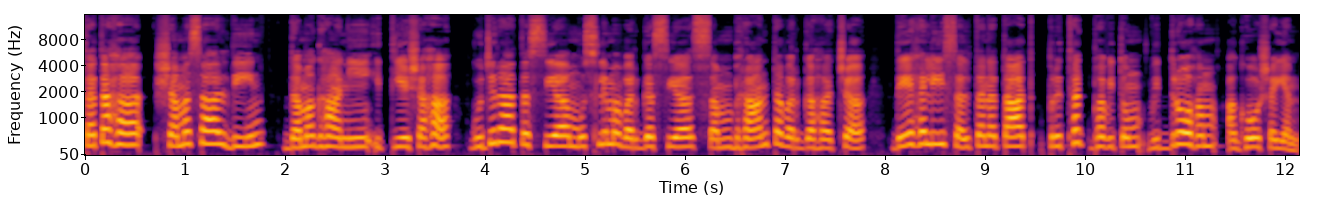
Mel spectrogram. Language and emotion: Sanskrit, neutral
